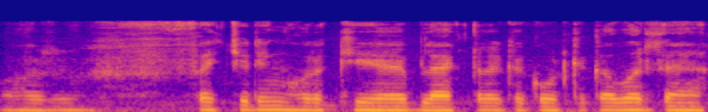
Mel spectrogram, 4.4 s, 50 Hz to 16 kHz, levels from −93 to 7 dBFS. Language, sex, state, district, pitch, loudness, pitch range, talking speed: Hindi, male, Haryana, Jhajjar, 120 Hz, -18 LUFS, 120-125 Hz, 160 wpm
